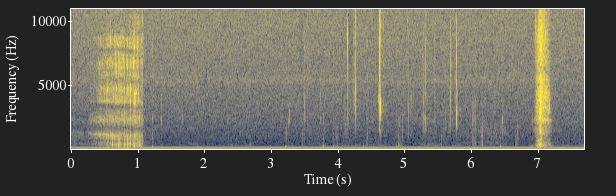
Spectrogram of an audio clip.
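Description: Quiet mouth noises and sniffs from a person smelling and sipping a drink to taste it: a breathy sniff at the start, scattered soft wet clicks and smacks, then another sharp sniff near the end, over a steady low hum with no talking.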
